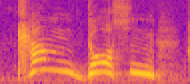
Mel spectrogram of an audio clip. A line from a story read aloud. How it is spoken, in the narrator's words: cried Basil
